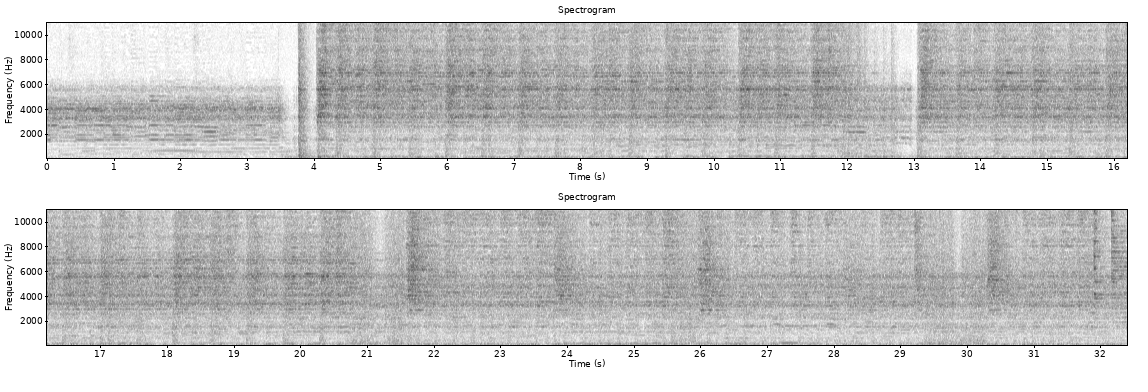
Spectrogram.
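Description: Live punk-rock band playing an instrumental intro: electric guitar alone at first, then drums, bass and distorted guitars crash in together with a loud hit about four seconds in and drive on at full volume.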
